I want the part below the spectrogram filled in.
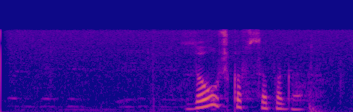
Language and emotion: Russian, neutral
